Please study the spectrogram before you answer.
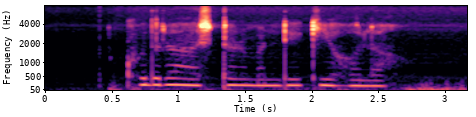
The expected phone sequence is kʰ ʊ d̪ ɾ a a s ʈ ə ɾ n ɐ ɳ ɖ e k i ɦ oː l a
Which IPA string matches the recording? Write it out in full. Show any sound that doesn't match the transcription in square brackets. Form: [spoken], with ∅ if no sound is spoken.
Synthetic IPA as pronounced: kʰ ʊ d̪ ɾ a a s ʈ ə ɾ [m] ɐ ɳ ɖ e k i ɦ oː l a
